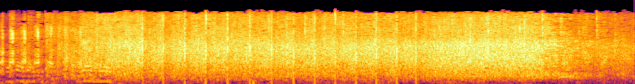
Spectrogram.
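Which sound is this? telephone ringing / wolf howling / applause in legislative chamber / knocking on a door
applause in legislative chamber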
